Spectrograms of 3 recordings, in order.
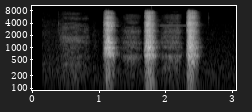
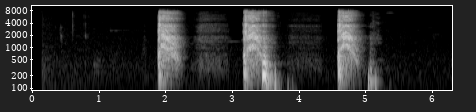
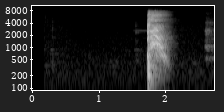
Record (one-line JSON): {"exhalation_length": "3.1 s", "exhalation_amplitude": 21603, "exhalation_signal_mean_std_ratio": 0.29, "three_cough_length": "6.3 s", "three_cough_amplitude": 29136, "three_cough_signal_mean_std_ratio": 0.31, "cough_length": "2.7 s", "cough_amplitude": 25191, "cough_signal_mean_std_ratio": 0.24, "survey_phase": "beta (2021-08-13 to 2022-03-07)", "age": "18-44", "gender": "Male", "wearing_mask": "No", "symptom_runny_or_blocked_nose": true, "symptom_onset": "5 days", "smoker_status": "Never smoked", "respiratory_condition_asthma": false, "respiratory_condition_other": false, "recruitment_source": "REACT", "submission_delay": "1 day", "covid_test_result": "Negative", "covid_test_method": "RT-qPCR"}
